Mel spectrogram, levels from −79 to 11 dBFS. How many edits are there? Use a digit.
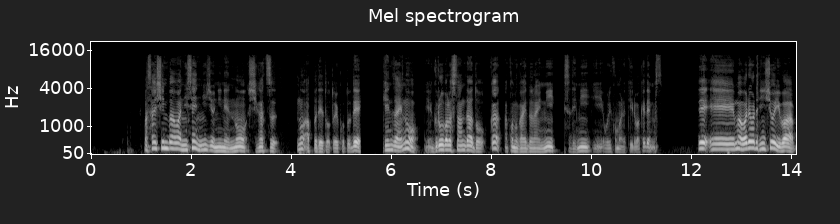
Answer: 2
